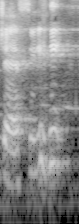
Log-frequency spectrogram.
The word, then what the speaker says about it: Yessie: Just I have to say Yessie because it's spelled with a Y, but it's actually Jessie.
